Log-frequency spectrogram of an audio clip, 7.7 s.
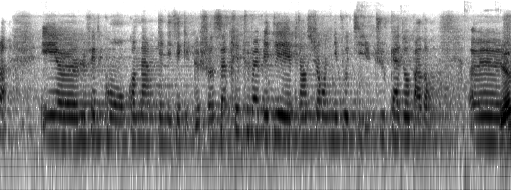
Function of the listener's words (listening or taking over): taking over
